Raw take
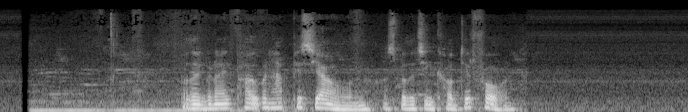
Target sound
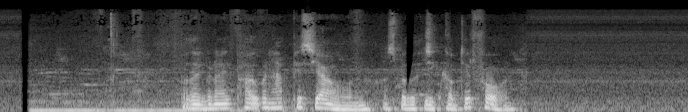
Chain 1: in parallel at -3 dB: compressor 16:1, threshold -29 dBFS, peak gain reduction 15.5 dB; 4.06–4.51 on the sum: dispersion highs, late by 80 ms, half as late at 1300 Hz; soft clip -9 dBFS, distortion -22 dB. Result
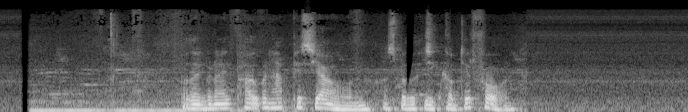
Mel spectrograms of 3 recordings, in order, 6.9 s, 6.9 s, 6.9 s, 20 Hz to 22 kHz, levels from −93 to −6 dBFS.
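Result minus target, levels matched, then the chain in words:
compressor: peak gain reduction -8 dB
in parallel at -3 dB: compressor 16:1, threshold -37.5 dBFS, peak gain reduction 23 dB; 4.06–4.51 on the sum: dispersion highs, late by 80 ms, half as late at 1300 Hz; soft clip -9 dBFS, distortion -23 dB

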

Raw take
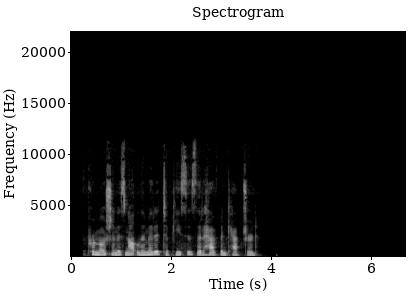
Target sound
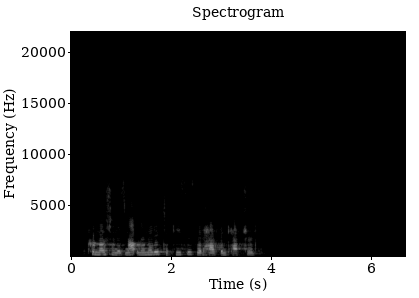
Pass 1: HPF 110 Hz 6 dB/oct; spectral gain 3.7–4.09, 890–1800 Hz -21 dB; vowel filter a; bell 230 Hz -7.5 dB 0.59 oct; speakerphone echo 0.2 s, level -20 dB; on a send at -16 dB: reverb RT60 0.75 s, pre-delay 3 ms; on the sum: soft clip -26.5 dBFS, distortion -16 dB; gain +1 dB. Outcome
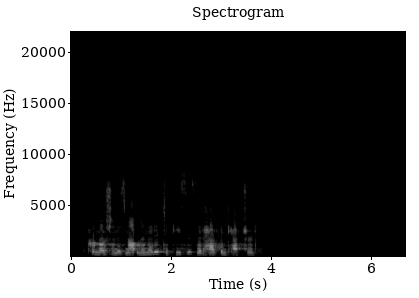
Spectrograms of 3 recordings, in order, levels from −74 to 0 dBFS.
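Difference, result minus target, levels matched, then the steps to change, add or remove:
250 Hz band -5.0 dB; 4000 Hz band +4.0 dB
add after HPF: high shelf 2000 Hz -7.5 dB; change: bell 230 Hz +3.5 dB 0.59 oct

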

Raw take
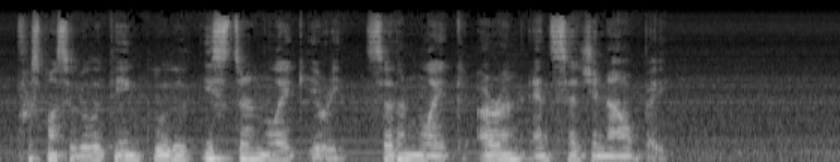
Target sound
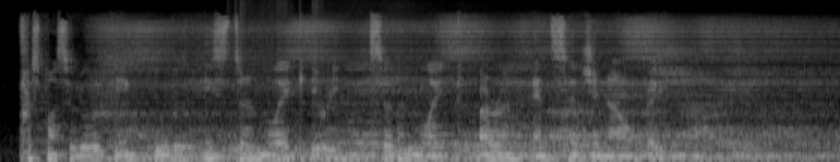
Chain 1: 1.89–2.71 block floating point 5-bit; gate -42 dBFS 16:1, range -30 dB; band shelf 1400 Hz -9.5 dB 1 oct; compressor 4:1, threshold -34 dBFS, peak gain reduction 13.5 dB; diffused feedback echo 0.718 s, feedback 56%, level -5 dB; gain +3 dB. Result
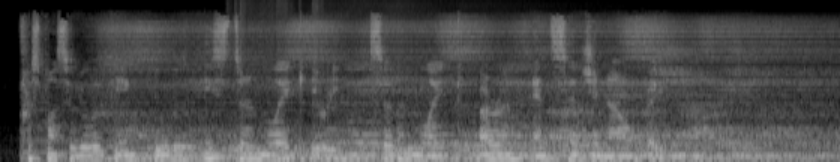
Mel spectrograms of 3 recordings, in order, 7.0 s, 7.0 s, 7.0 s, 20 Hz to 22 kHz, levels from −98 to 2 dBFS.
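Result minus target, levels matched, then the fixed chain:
compressor: peak gain reduction -6.5 dB
1.89–2.71 block floating point 5-bit; gate -42 dBFS 16:1, range -30 dB; band shelf 1400 Hz -9.5 dB 1 oct; compressor 4:1, threshold -42.5 dBFS, peak gain reduction 20 dB; diffused feedback echo 0.718 s, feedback 56%, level -5 dB; gain +3 dB

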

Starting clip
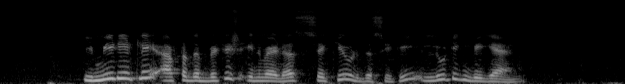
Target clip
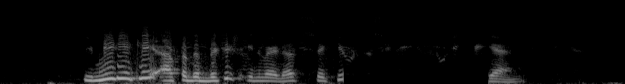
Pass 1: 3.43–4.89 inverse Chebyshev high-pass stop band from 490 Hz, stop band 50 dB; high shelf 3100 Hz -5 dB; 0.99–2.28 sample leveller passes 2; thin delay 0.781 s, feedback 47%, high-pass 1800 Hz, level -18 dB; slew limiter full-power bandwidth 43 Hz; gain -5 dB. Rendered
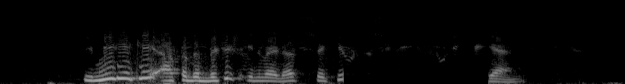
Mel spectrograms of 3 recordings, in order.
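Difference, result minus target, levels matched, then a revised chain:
slew limiter: distortion +16 dB
3.43–4.89 inverse Chebyshev high-pass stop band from 490 Hz, stop band 50 dB; high shelf 3100 Hz -5 dB; 0.99–2.28 sample leveller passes 2; thin delay 0.781 s, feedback 47%, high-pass 1800 Hz, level -18 dB; slew limiter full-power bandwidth 123 Hz; gain -5 dB

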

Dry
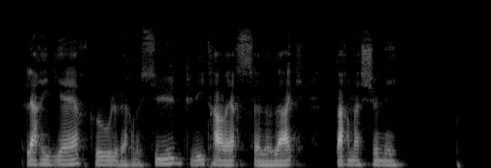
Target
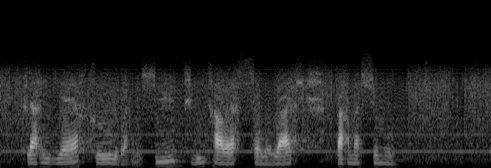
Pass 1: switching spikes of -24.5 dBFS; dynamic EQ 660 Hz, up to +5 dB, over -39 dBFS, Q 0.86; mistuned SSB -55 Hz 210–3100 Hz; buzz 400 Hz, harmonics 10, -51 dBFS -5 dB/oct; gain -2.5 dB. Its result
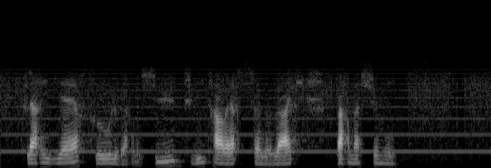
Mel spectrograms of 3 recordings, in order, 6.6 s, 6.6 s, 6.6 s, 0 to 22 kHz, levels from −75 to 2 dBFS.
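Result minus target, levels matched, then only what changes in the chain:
switching spikes: distortion -10 dB
change: switching spikes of -14.5 dBFS

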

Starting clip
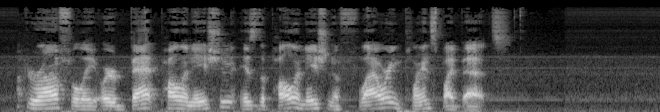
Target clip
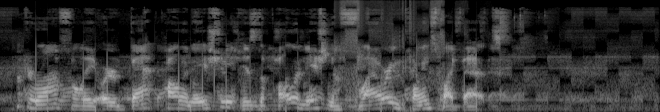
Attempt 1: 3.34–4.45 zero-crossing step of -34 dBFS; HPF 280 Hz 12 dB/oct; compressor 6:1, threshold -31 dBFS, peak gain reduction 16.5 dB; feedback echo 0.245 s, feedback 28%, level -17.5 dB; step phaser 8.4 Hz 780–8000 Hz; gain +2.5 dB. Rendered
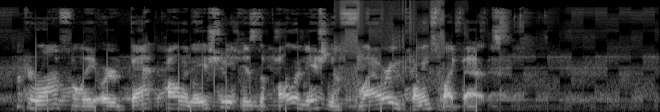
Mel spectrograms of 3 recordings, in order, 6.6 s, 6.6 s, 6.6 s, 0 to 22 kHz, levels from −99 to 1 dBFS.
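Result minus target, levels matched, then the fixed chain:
125 Hz band -8.0 dB
3.34–4.45 zero-crossing step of -34 dBFS; HPF 130 Hz 12 dB/oct; compressor 6:1, threshold -31 dBFS, peak gain reduction 16.5 dB; feedback echo 0.245 s, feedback 28%, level -17.5 dB; step phaser 8.4 Hz 780–8000 Hz; gain +2.5 dB

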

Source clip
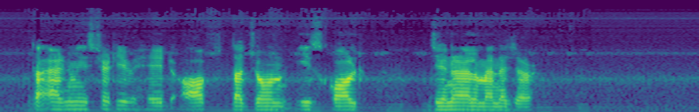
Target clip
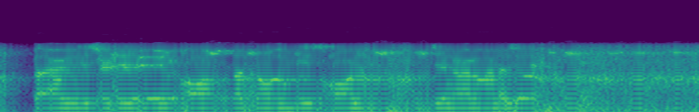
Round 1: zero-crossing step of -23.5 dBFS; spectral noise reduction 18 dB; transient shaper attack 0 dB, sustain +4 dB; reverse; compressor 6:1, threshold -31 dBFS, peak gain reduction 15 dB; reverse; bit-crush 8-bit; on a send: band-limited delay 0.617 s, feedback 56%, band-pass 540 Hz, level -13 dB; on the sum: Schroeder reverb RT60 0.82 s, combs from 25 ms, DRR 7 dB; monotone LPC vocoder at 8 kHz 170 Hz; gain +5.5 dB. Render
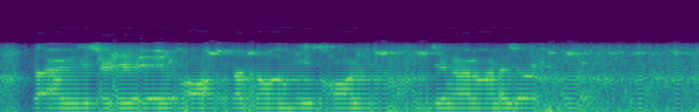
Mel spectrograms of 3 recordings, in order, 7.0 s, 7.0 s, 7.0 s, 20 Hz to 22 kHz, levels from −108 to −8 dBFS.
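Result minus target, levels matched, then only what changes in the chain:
compressor: peak gain reduction -6 dB
change: compressor 6:1, threshold -38 dBFS, peak gain reduction 21 dB

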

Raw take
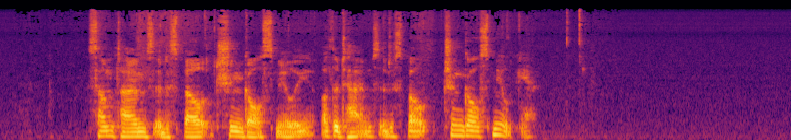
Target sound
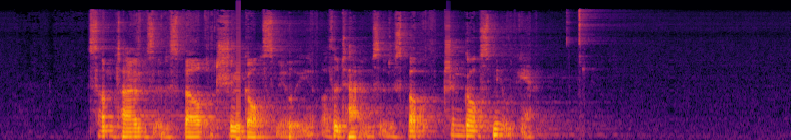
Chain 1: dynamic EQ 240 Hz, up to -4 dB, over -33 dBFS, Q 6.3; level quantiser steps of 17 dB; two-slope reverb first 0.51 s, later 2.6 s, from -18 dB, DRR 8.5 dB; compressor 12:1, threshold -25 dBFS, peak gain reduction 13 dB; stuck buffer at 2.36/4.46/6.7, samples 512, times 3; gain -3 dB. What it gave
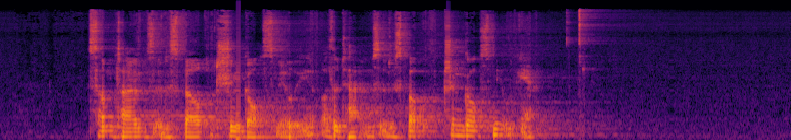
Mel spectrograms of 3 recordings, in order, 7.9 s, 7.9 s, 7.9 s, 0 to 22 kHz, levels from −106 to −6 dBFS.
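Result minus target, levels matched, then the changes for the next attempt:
compressor: peak gain reduction +9 dB
change: compressor 12:1, threshold -15 dBFS, peak gain reduction 4 dB

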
